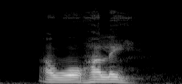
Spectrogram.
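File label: "awohali", Cherokee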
